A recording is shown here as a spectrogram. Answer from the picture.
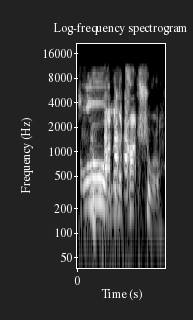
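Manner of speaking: Scott Manley. Acted. Co-streamer piling onto the impression, mock Scottish accent. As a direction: imitate a Scottish space-game streamer. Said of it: "this is Scott Manley".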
